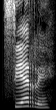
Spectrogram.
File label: "cierre", Spanish; learn spanish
